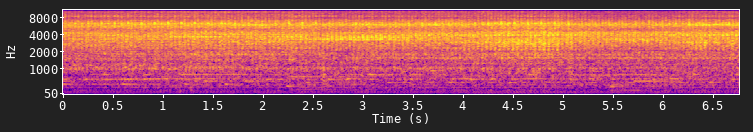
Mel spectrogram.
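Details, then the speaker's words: 2013 Chevy Equinox after replacing the high-pressure fuel pump, line and roller lifter per TSB: smooth idle with light even fuel-pump tick over steady hiss; cuts right off and runs fine. "i did that and cuts right off runs just fine"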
